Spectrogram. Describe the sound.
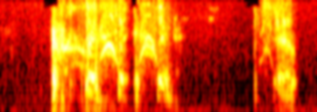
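A series of harsh coughs in quick bursts, a cluster of three or four hacks followed by a short pause and one more cough, with some throaty, voiced rasp.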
